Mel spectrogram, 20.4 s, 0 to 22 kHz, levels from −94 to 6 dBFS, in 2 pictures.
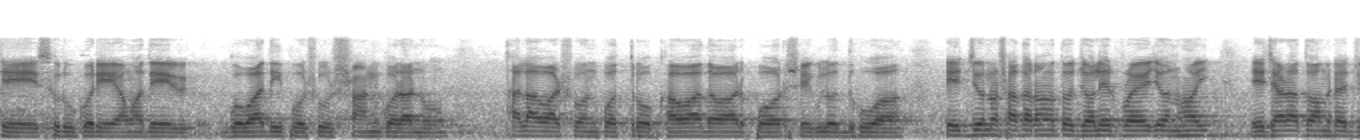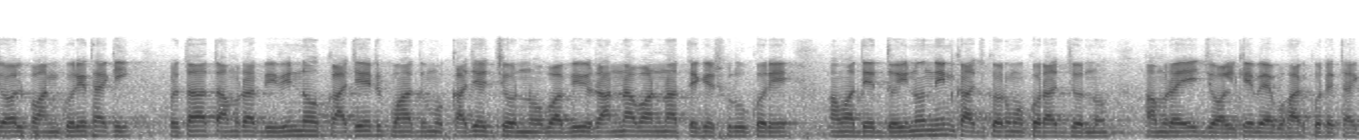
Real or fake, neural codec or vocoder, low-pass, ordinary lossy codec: real; none; 7.2 kHz; Opus, 32 kbps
